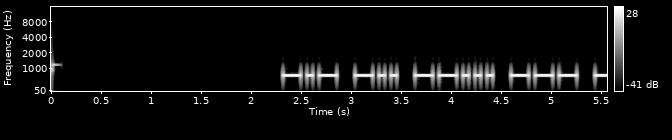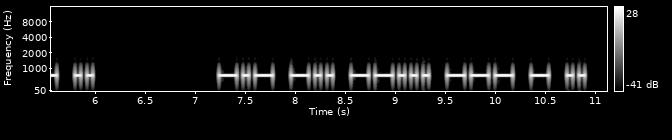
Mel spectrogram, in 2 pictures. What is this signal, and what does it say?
Morse code, heard as a keyed tone, about 20 wpm, 700 Hz. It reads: KD7OTI KD7OTI
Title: USA Call Signs - 6 Characters - Repeated 2x - 20wpm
